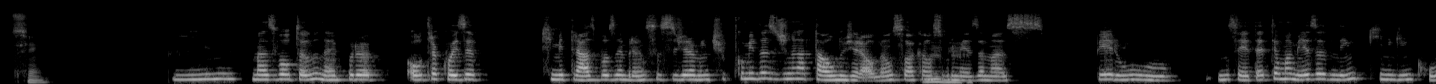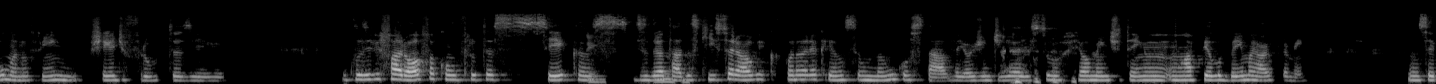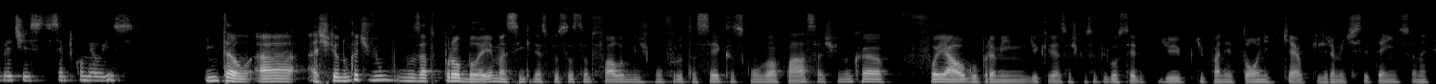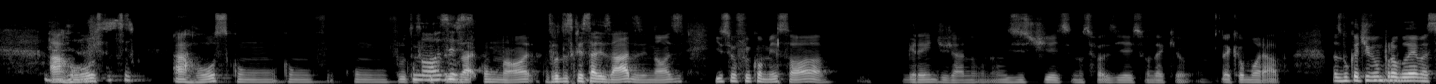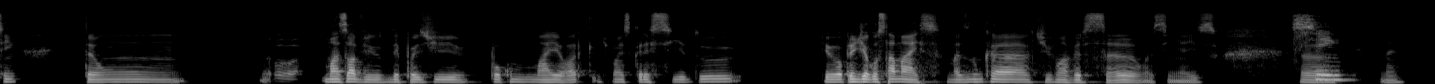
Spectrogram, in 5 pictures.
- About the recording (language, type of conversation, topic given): Portuguese, unstructured, Qual comida típica da sua cultura traz boas lembranças para você?
- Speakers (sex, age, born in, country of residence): female, 25-29, Brazil, Italy; male, 25-29, Brazil, Italy
- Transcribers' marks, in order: other background noise; tapping; laugh; unintelligible speech; unintelligible speech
